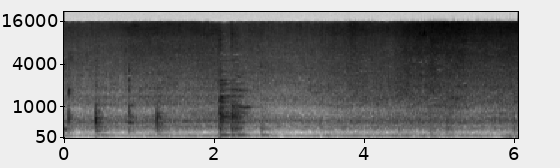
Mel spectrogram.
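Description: Raw chicken pieces landing in hot oil and onion-masala in an aluminium pressure cooker pot, sizzling, with a few light knocks early and a louder brief knock about two seconds in. The sizzle swells and grows steadier through the second half.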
